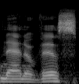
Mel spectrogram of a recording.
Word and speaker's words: Nanovis: So it's spelled Nanovis, but it is NanoV.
